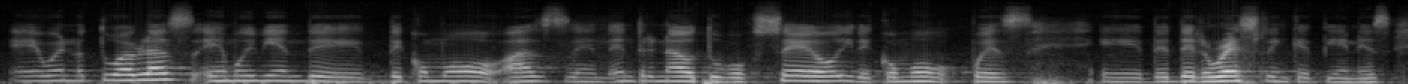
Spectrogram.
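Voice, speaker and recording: A woman's voice: medium pitch, fairly even intonation, moderate pace, mellow. A woman reporter asking questions with energy and "eh" fillers. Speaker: Spanish-language reporter. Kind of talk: interview questions. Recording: echoey hall.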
